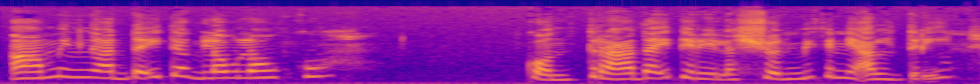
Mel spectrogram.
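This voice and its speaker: A woman's voice: high voice, fairly quick, close to an everyday voice. An actress playing a loyal, trusting, easily hurt young woman in love, in a radio drama with plaintive delivery. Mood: troubled, defensive.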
